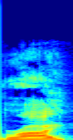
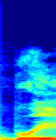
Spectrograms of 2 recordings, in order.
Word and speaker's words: Bry: Adam Bry, or Bree, wherever you want to pronounce his last name, B-R-Y.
